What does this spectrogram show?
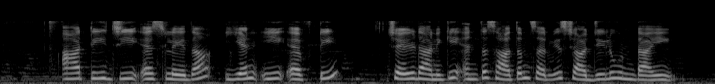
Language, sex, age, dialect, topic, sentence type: Telugu, female, 56-60, Utterandhra, banking, question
